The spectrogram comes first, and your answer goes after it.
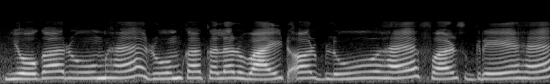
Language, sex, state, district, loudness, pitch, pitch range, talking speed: Hindi, female, Maharashtra, Gondia, -16 LUFS, 285 Hz, 255-295 Hz, 140 wpm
